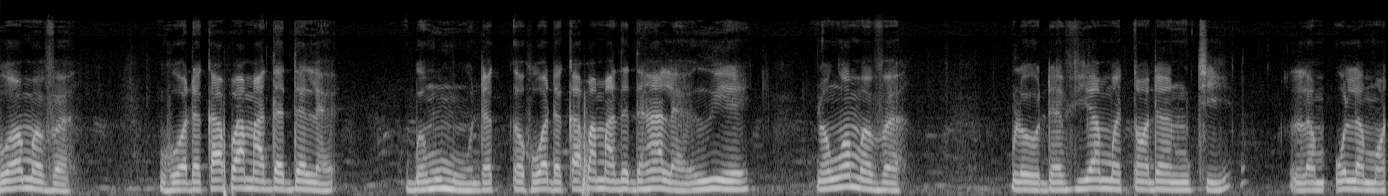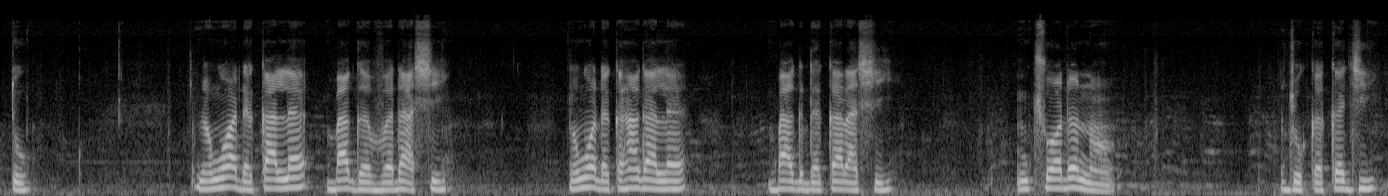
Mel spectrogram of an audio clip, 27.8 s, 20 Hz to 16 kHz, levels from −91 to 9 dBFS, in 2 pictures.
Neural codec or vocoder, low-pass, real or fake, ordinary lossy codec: none; 10.8 kHz; real; Opus, 32 kbps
